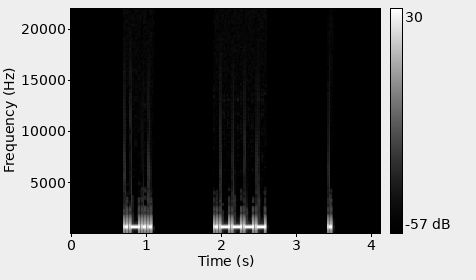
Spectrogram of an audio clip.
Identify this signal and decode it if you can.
Morse code, heard as a keyed tone, about 30 wpm, spaced as for 9 wpm, 700 Hz. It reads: L1E
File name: Lesson 16e - Letter c - Three Characters 30wpm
